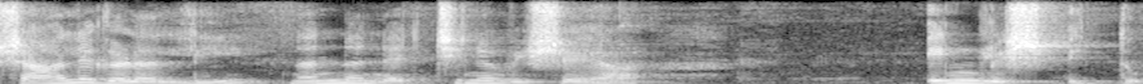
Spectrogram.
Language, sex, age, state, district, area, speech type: Kannada, female, 60+, Karnataka, Dharwad, rural, spontaneous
